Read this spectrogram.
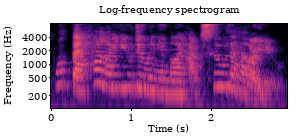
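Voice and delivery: high, loud acted outrage; outraged wife. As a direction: shriek at an intruder in mock fury. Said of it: "she goes".

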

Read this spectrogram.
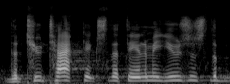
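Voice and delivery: ordinary delivery

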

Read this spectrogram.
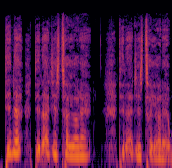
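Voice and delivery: worked-up reminder to viewers; incredulous. Real, not acted. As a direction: pitch it up in disbelief. Emphatic rhetorical question.

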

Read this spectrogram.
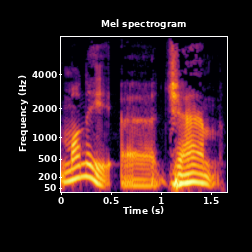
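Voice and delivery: ordinary delivery

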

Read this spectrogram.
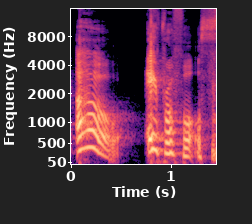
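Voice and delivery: high, loud mock-breezy mom; prank reveal. Mom springs April Fool's on her child, gleeful.

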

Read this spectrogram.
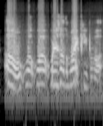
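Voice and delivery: high-pitched mock outraged fan; mock complainer. Mocking newcomer fans who come out of nowhere, high mock complaint. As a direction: mimic a clueless complainer, pitched well up. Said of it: "you got those people, like you said".

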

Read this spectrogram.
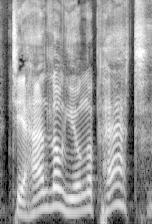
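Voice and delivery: loud, high, slow German; mock German accent. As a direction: belt out the translation in hammed-up German. Reading out German translation.

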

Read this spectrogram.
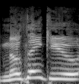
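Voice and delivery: passerby waving off a man on a bench, high and loud; curt brush-off. Retold or imitated. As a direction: fire off a dismissive no thanks. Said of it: "I'm just like".

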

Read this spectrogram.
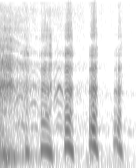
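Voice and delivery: soft, light chuckle; amused laugh. Real, not acted. Speaker jokes with the congregation mid-testimony, soft amused laugh. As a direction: laugh quietly at your own aside.

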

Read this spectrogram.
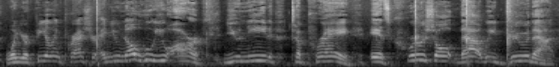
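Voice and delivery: high, loud preacher's cry; full-force preaching. Acted. Dad preaching to his kids about prayer, loud and high.

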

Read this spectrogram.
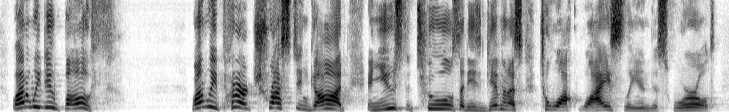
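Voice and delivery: ordinary talk, nothing marked

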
